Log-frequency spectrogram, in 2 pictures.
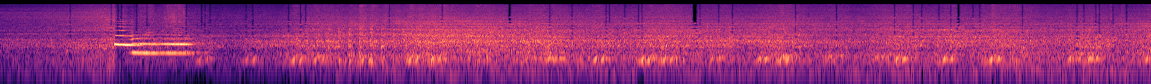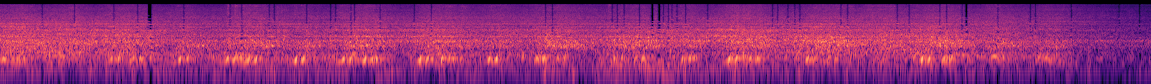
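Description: A train sounds a short horn blast about two seconds in, then passes for over twenty seconds, its wheels clattering over the rails in a regular rhythm before the noise fades near the end.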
